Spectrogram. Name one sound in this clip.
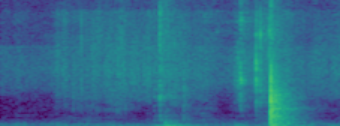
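A comb clatters down onto a table.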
